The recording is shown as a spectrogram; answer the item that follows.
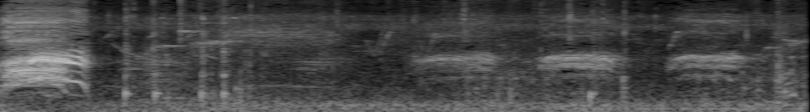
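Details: Crows squabbling over food give one loud, hoarse caw at the start, then three shorter, fainter, nasal caws spaced about half a second apart over soft background chatter.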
